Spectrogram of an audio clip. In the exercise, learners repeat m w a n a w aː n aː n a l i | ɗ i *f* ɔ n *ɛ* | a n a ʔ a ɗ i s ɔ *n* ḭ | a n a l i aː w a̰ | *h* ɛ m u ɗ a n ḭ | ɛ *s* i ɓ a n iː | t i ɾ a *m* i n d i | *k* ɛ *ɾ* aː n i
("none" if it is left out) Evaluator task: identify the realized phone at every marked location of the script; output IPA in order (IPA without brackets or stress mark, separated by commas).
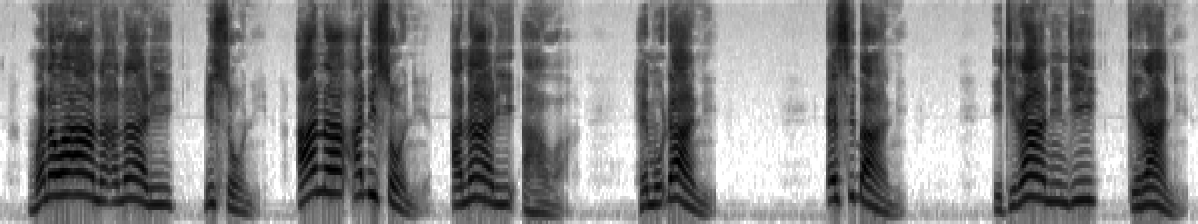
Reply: s, i, n, h, s, n, k, ɾ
